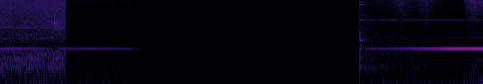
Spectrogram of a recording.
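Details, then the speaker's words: Tuning fork struck on the elbow or knee for the Rinne hearing test: pure, steady ringing tone that fades and returns. "to initiate the ring of the tuning fork strike it carefully on your elbow or knee use one sound to perform rene's test"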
